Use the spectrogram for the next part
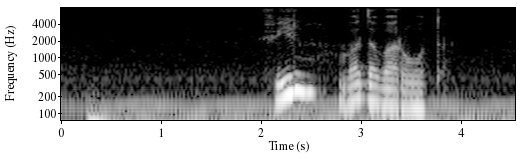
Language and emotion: Russian, neutral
